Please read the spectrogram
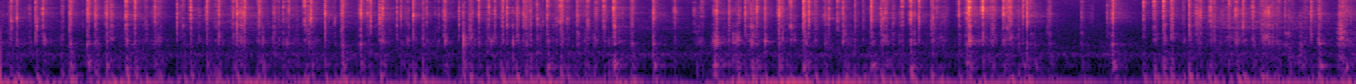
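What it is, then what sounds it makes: Plastic computer keyboard. Fingertips and nails type rapidly on a white plastic Logitech computer keyboard resting on marble. Dense, continuous clicky key taps run throughout over a low, steady rumble.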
